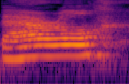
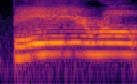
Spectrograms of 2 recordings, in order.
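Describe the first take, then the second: First: It is said with a standard accent. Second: It is said with a Minnesota accent. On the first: "instead of" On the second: "we say"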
